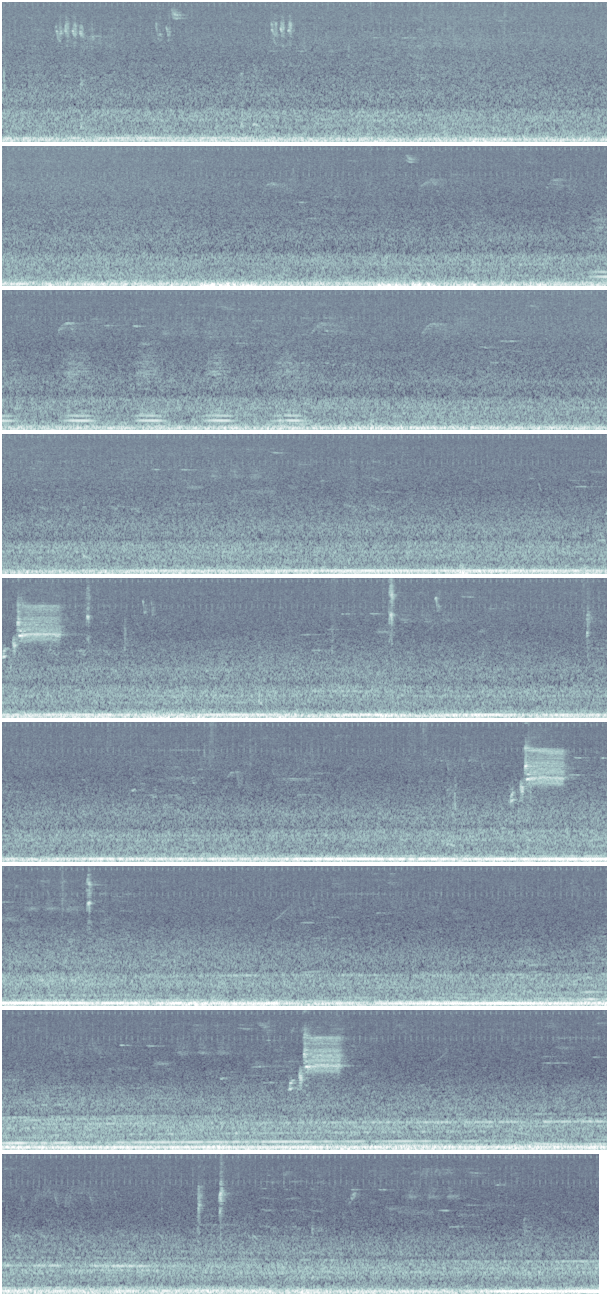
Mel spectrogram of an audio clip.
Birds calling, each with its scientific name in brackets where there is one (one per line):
unidentified bird
Eastern Phoebe (Sayornis phoebe)
Song Sparrow (Melospiza melodia)
Red-winged Blackbird (Agelaius phoeniceus)
Wood Thrush (Hylocichla mustelina)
